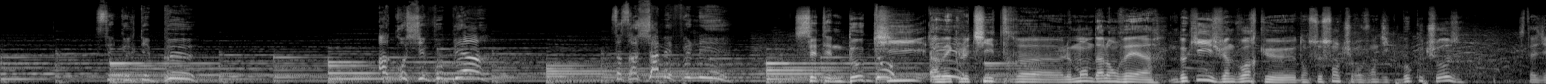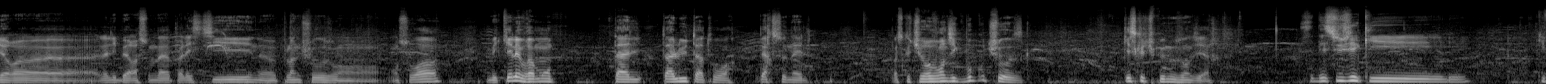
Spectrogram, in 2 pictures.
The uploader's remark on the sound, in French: Enregistrée en public lors de l'événement "Clichy Plage".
